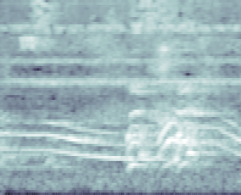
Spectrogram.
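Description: Dogs howling at a distance in a long, wavering drawn-out cry, with a second overlapping howl joining midway over steady background hiss.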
